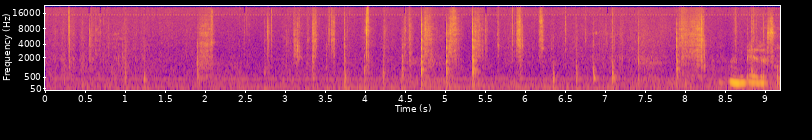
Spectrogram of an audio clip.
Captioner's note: scratching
